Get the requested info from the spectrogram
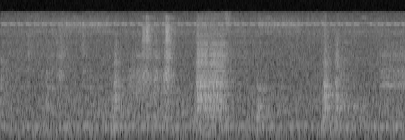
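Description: Faint, scattered light clicks and taps of handling at a kitchen table as a wooden spoon is picked up.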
